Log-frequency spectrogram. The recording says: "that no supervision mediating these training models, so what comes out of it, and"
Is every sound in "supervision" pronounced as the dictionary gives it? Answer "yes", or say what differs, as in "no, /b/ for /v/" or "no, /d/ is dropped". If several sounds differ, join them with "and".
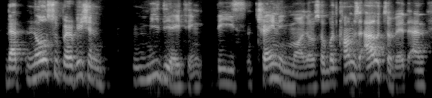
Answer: yes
